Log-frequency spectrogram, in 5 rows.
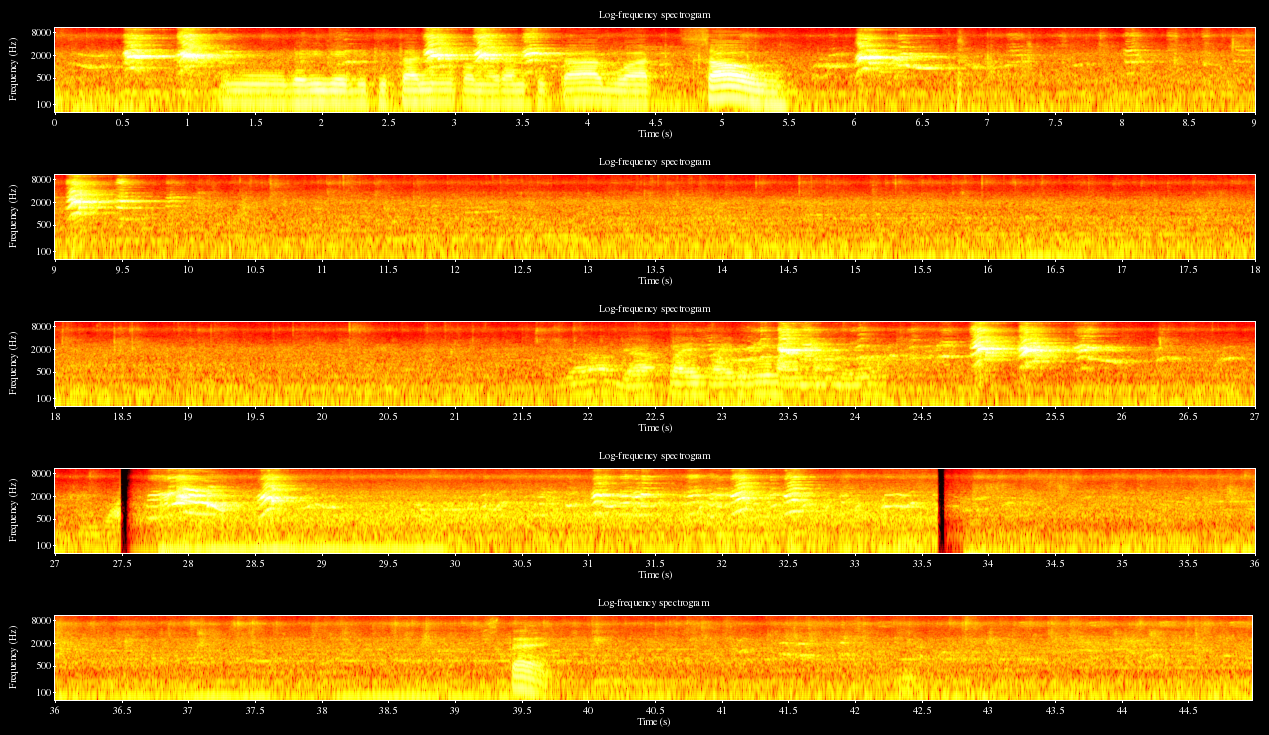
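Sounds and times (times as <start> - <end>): puppies yipping and barking: 0.0 - 4.9, 5.6 - 10.3, 22.6 - 34.4, 40.8 - 44.9.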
